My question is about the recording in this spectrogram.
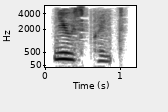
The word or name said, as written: newsprint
